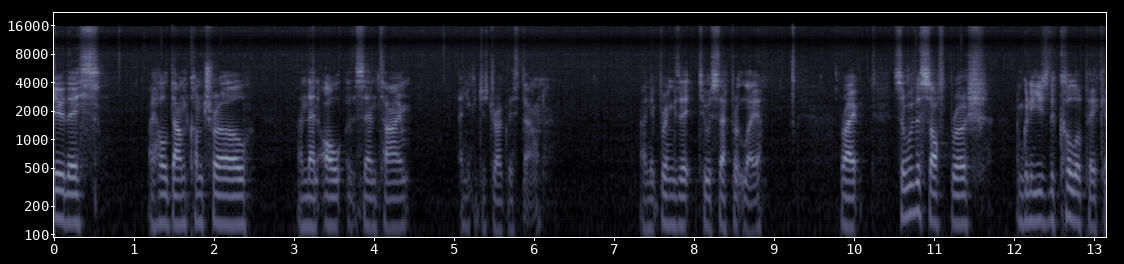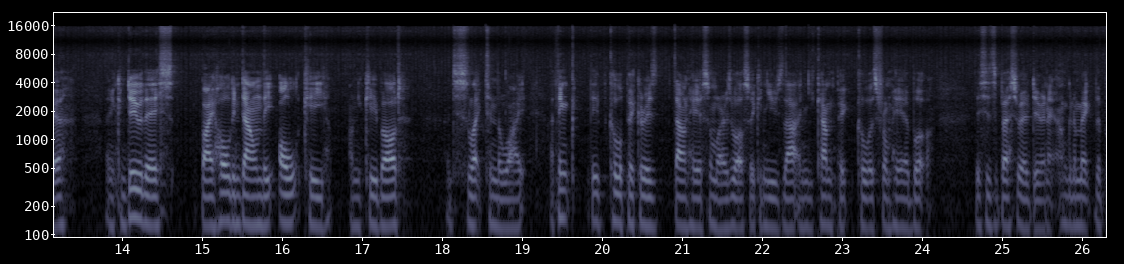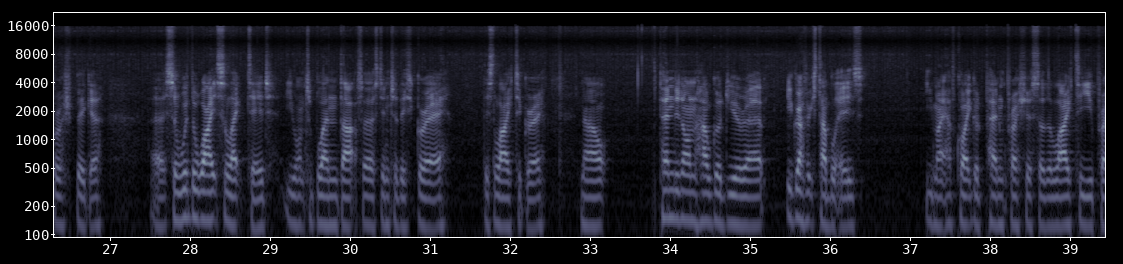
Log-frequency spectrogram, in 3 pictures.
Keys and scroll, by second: 13.9 ctrl+z, 25.5 ], 27.9 ].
